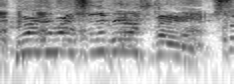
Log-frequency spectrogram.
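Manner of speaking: high, loud comic bear demand. Retold or imitated. Bear demanding marshmallows from the man, comic outraged yell. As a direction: yell it as the greedy bear, half-laughing.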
